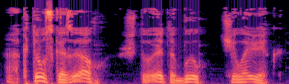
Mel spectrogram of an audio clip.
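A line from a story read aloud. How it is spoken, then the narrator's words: Hoarse, heavy, strained. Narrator (Russian): Хрипло и тяжело, словно слова резали ему горло, проговорил Генри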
